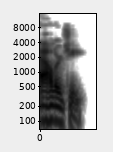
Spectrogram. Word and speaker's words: allergy: The first thing that's important is the al. This word breaks the rule. The rule is a ll makes the sound all like ball and call. But here it makes the a sound.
